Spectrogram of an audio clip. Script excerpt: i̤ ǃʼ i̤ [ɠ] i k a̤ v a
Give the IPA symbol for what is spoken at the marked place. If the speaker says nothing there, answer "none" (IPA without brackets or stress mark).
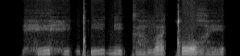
ɠ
